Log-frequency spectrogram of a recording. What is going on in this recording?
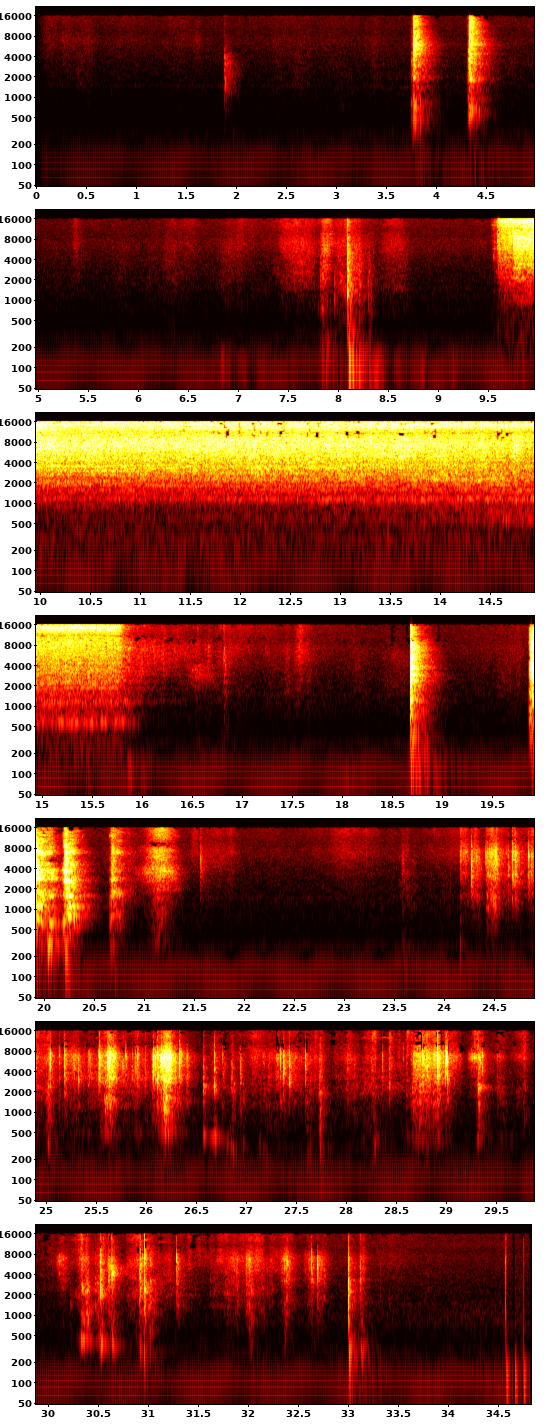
I turned on the kitchen light, picked up a pan and filled it with water. I put it on the stove, coughed and searched for my magnesium supplement. Then I closed the supplement bottle.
